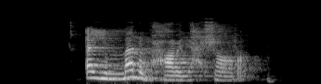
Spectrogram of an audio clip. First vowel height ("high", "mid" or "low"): low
